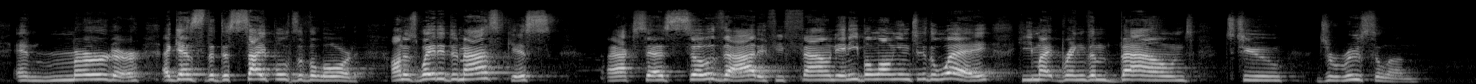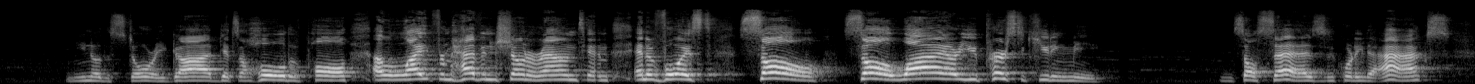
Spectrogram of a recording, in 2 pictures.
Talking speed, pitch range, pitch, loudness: 135 wpm, 185-235 Hz, 210 Hz, -18 LUFS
